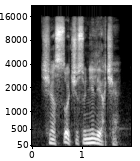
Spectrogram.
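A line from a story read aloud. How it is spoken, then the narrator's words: Groaning. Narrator (Russian): застонал Кошман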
